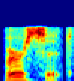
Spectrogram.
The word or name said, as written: verset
